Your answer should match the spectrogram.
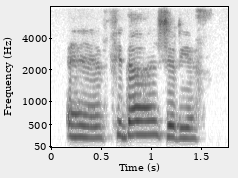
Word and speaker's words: Fida Jiryis: Fida Jiryis. – Jiryis. – Jiryis. – Yes, as okay. It's written, Jiryis, yes. It's a bit of an odd name to pronounce in English.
